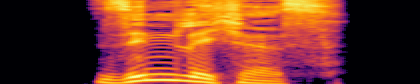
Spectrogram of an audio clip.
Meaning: strong/mixed nominative/accusative neuter singular of sinnlich
- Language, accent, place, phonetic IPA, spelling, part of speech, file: German, Germany, Berlin, [ˈzɪnlɪçəs], sinnliches, adjective, De-sinnliches.ogg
